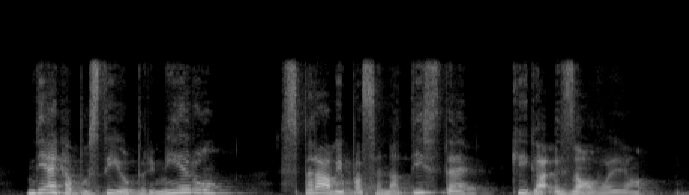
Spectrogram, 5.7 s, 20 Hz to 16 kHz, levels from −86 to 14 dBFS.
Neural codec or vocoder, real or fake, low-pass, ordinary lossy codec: codec, 24 kHz, 1 kbps, SNAC; fake; 10.8 kHz; none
